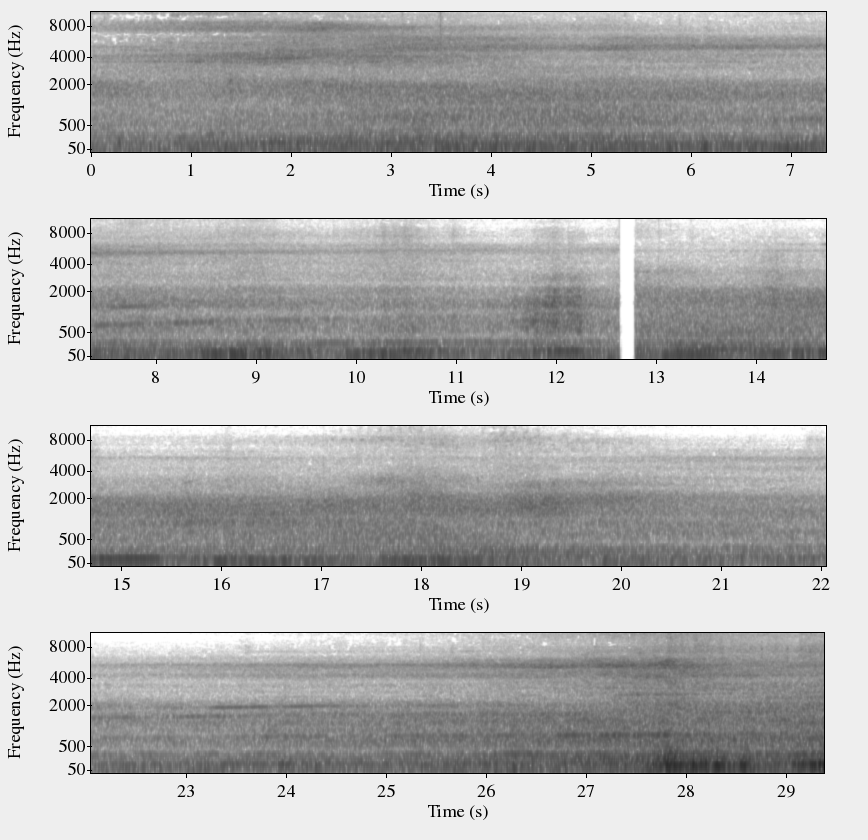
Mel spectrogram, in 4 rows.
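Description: Bombardier Flexity 2 trams running past at low speed on street track: a low running rumble with the thin, gliding whine of the electric traction motors. Near the end a tram comes up and passes close, and the sound grows loud.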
